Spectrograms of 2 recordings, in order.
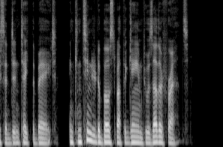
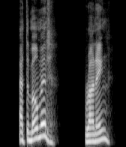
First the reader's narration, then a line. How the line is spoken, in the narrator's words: panted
